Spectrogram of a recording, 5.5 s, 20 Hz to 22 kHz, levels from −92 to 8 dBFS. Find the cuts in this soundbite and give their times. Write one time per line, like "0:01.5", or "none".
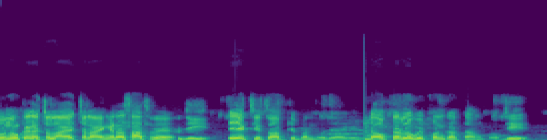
0:03.5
